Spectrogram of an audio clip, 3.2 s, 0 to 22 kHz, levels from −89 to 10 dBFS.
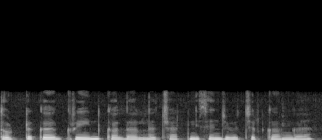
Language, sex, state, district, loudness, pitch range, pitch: Tamil, female, Tamil Nadu, Nilgiris, -15 LUFS, 220-230 Hz, 225 Hz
